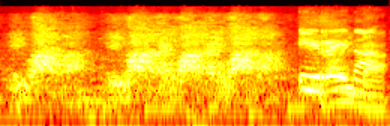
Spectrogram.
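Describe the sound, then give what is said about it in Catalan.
A loud, sustained group shout, an empowerment battle cry, many voices roaring together for a few seconds, ending in a single strong voice yelling over the crowd. “Jo aquest crit d'empoderament, que sabeu que no necessito, o sigui, jo faig com a teràpia per la gent que ens escolta, perquè jo ja estic empoderada.”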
